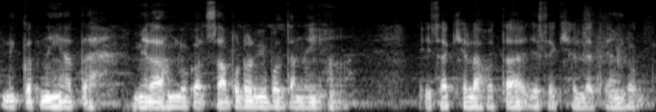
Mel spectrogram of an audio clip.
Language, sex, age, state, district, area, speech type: Hindi, male, 30-45, Bihar, Vaishali, urban, spontaneous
